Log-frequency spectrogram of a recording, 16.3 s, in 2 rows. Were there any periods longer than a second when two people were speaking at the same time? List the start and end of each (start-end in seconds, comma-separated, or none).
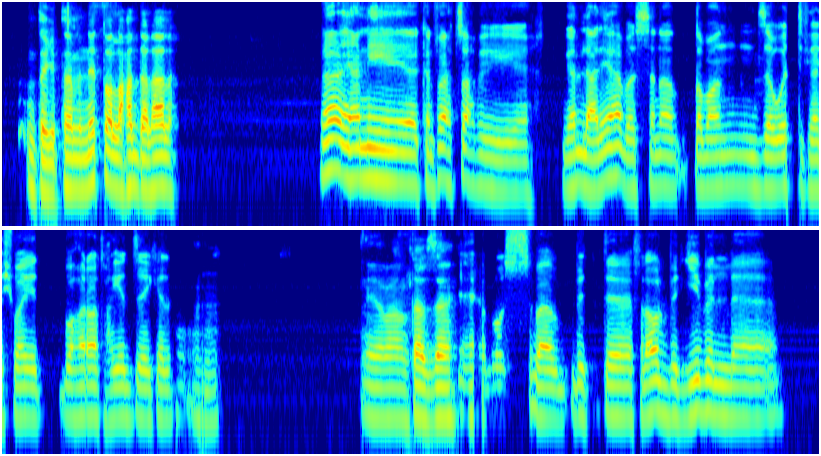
none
